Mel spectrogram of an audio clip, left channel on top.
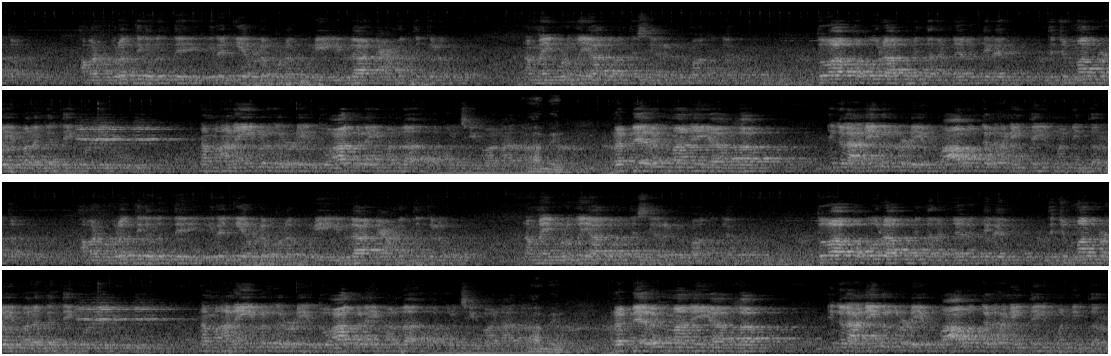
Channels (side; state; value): both; normal; correlation 0.41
